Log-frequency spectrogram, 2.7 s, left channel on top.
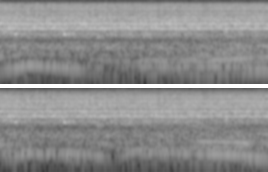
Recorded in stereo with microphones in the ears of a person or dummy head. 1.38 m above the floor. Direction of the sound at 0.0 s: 20° left (ahead or behind).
